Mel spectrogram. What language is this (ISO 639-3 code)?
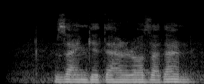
fas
